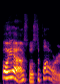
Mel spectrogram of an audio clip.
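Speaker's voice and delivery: high, playful voice for a flower; flowers perking up. Pretend. Host voicing flowers after the rain, playful realization. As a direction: pitch leaps in mock sudden realization.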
